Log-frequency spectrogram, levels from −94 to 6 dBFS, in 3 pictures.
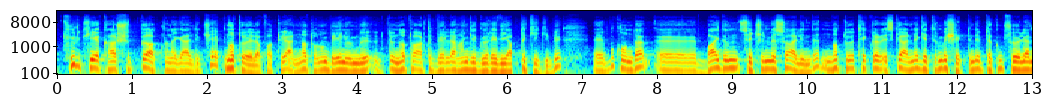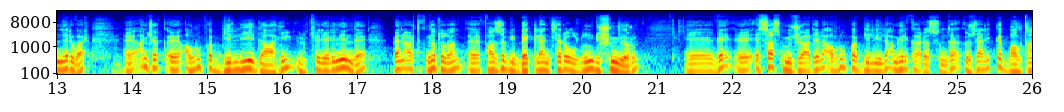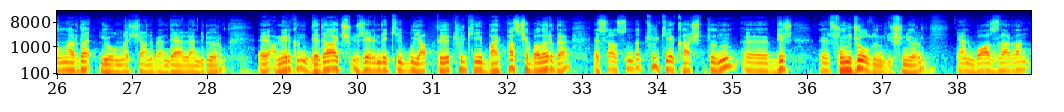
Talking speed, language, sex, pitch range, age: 135 wpm, Turkish, male, 115-145 Hz, 60-79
